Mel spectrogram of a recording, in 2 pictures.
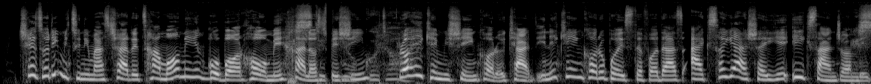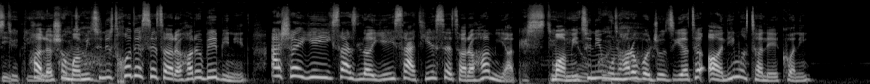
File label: dub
